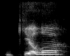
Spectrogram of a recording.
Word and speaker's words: Gila: It's pronounced Gila, like fish gills.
